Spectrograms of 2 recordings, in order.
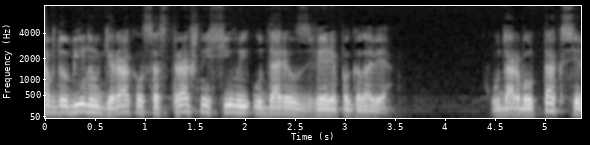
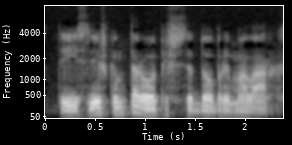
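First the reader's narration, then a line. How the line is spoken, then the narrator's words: Calm. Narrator (Russian): сказал он спокойно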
